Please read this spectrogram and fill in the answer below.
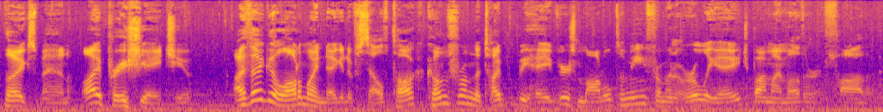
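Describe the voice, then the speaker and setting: A man's voice: medium pitch, animated, normal speed, slight background noise, natural voice. An actor playing a bumbling, self-pitying teenage male cult leader in a comedic horror audio drama, clueless and petulant, talking in casual bro slang. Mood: casual, sincere.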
